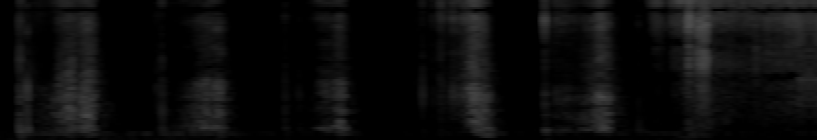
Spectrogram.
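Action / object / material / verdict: scrape / embossed faux-leather hardcover book / faux leather / none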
